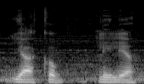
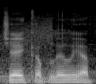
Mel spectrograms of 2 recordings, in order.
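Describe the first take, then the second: First: The name is said with Swedish pronunciation. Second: The name is said with English pronunciation. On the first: "in Swedish you say" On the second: "here in English it's more like"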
